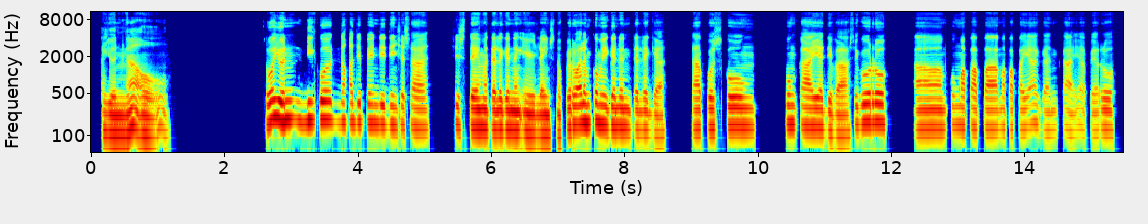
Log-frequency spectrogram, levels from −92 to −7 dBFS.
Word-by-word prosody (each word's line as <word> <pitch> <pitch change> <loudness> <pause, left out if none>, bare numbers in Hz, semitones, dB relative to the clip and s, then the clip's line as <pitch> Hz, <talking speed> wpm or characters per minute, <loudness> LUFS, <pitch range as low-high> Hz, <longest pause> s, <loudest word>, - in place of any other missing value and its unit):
Ayun 115 -2 +2
nga, 140 +3 +3
oo. 110 +4 -2 1.4
So, 165 - +4
ayun 190 -1 +4
hindi 180 +1 +2
ko 185 0 +3
nakadepende 170 -2 -2
din 155 -1 -4
siya 150 - -3
sa 145 0 -3 0.5
sistema 140 -2 +2
talaga 135 0 +2
ng 130 -1 +3
airlines 110 -2 +1
'no, 110 - -4
pero 145 +7 0
alam 160 +1 +4
ko 175 - 0
may 160 -2 +3
ganun 145 -1 +1
talaga 120 -5 -3 0.3
tapos 135 0 -2
kung 145 -1 +2 0.4
kung 160 0 -1
kaya 145 -1 +1
'di 125 - -1
ba, 110 -1 0
siguro, 165 +5 +2 0.3
um, 135 +1 0
kung 150 0 -8
mapapa 140 -2 0
mapapayagan 135 -1 -7
kaya, 125 -1 -8
pero 130 +2 -4
140 Hz, 135 wpm, -21 LUFS, 130-160 Hz, 1.4 s, So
